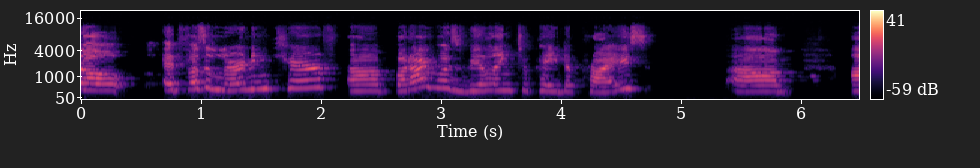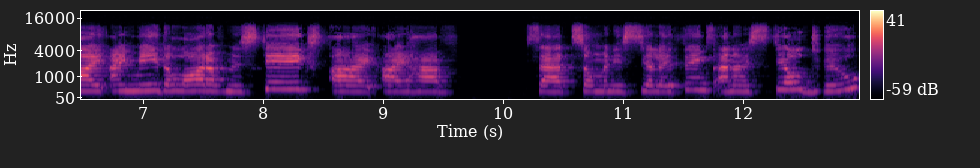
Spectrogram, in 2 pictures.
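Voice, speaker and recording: A woman with a Persian accent talks at a fairly slow pace in a raised, projected voice. Her tone is bright and sharp, high in pitch with ordinary variation. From Iran. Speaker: life coach and former chemical engineer. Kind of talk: interview. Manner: halting.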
